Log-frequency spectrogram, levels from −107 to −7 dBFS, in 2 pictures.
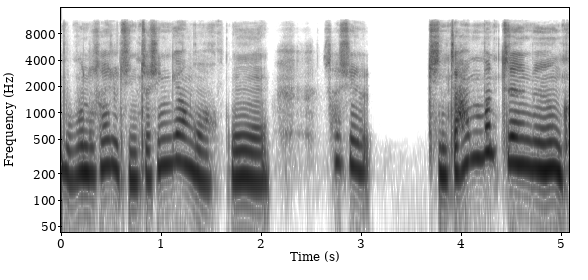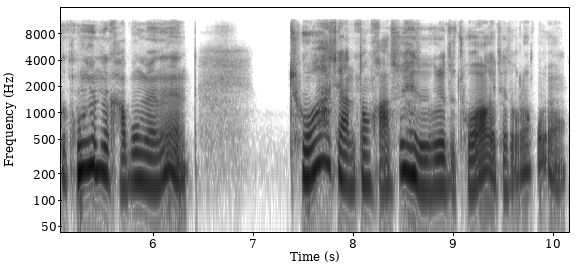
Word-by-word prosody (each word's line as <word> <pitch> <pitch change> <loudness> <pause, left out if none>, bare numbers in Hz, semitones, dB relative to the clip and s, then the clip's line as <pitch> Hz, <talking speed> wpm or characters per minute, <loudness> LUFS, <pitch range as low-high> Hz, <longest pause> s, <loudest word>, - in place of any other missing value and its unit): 부분도 205 0 0
사실 235 +3 -2
진짜 185 -1 -5
신기한 250 +4 -2
것 190 -3 -1
같고 180 -1 -2 0.5
사실 250 -5 -6 0.6
진짜 200 0 -1
1 295 +5 -1
번쯤은 250 -9 +3
그 185 -2 -8
공연에 220 +2 +6
가 150 -5 -5
보면은 170 +6 -1 1.0
좋아하지 210 +2 +2
않던 160 0 -2
가수의 210 +5 +2
노래도 145 -1 -1
좋아하게 - - +1
되더라고요. 105 +1 -7
205 Hz, 290 characters per minute, -25 LUFS, 175-240 Hz, 1.0 s, 공연에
